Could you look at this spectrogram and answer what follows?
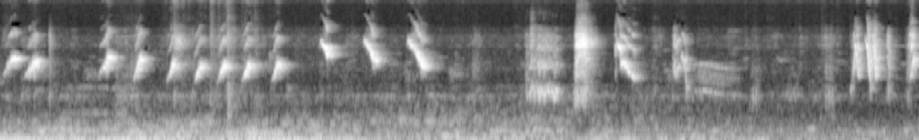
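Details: Budgerigar chirping: a quick run of short, bright, downslurred chirps about three per second, then scratchy, buzzy notes and a few harsh squeaks after a pause. A faint steady hum runs underneath.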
